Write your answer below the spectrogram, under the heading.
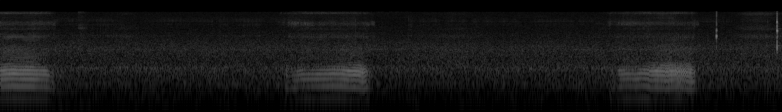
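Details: Huck, a French bulldog, sleeps on the living-room sofa and snores: three drawn-out, raspy, nasal rumbles about four seconds apart, with quiet indoor stillness between them and a couple of faint clicks near the end.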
